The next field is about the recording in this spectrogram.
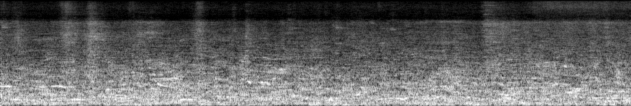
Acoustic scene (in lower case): restaurant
